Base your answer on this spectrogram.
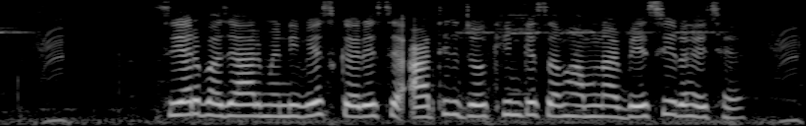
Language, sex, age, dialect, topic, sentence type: Magahi, female, 36-40, Western, banking, statement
